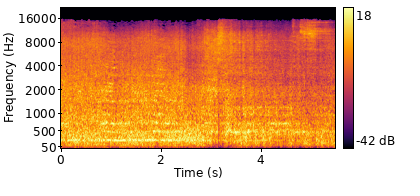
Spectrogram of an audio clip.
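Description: Double-stack container cars of a freight train rolling past at speed: a steady noise of steel wheels on rail. It eases off a little near the end as the last car goes by.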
